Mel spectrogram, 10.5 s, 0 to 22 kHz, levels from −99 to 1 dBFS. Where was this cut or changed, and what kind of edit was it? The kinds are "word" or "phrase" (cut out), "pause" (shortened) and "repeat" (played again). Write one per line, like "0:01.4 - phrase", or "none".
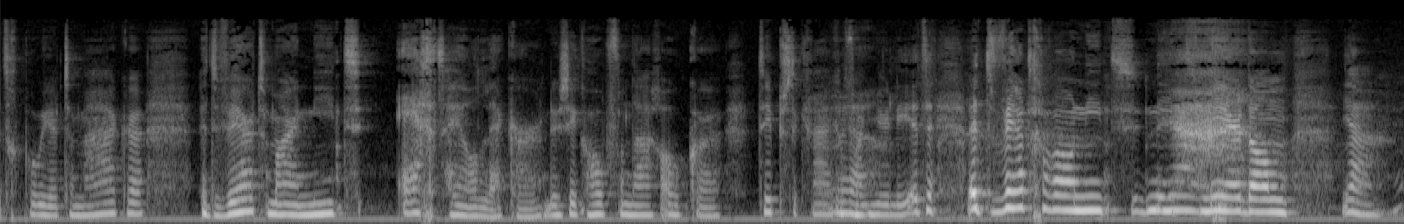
none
